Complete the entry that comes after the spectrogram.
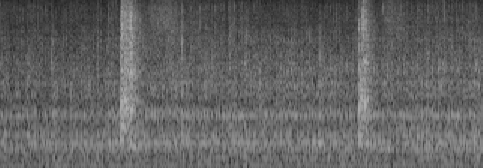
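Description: Minced meat and vegetables sizzling steadily while they brown in an Instant Pot on its sauté setting. Two short, sharp clatters stand out, about a second in and again near the end.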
